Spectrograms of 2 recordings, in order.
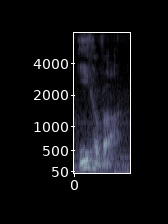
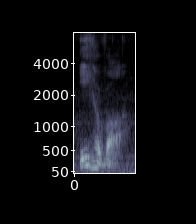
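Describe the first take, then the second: First: The second word has a clear v sound. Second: The same.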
